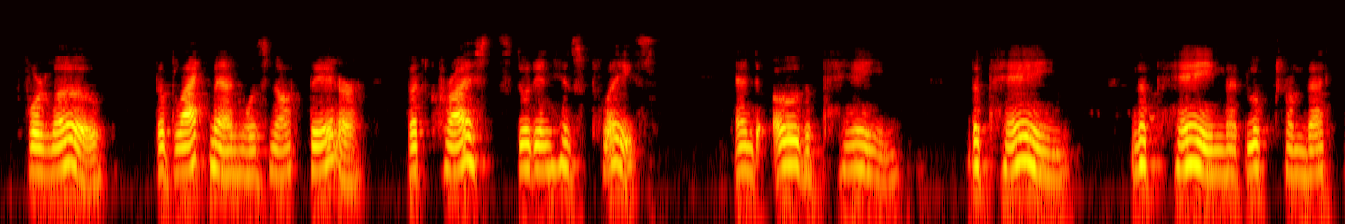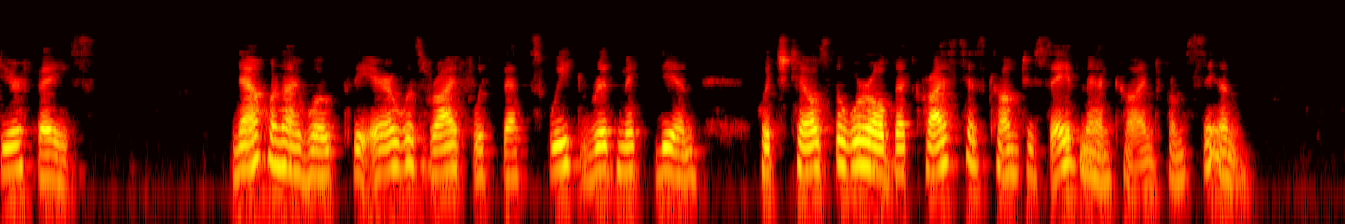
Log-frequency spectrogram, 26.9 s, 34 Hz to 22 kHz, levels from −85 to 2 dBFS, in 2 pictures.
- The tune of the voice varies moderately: Yes, average, 3.4 semitones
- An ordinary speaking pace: No, slow, 120 wpm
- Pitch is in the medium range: Yes, medium, 160 Hz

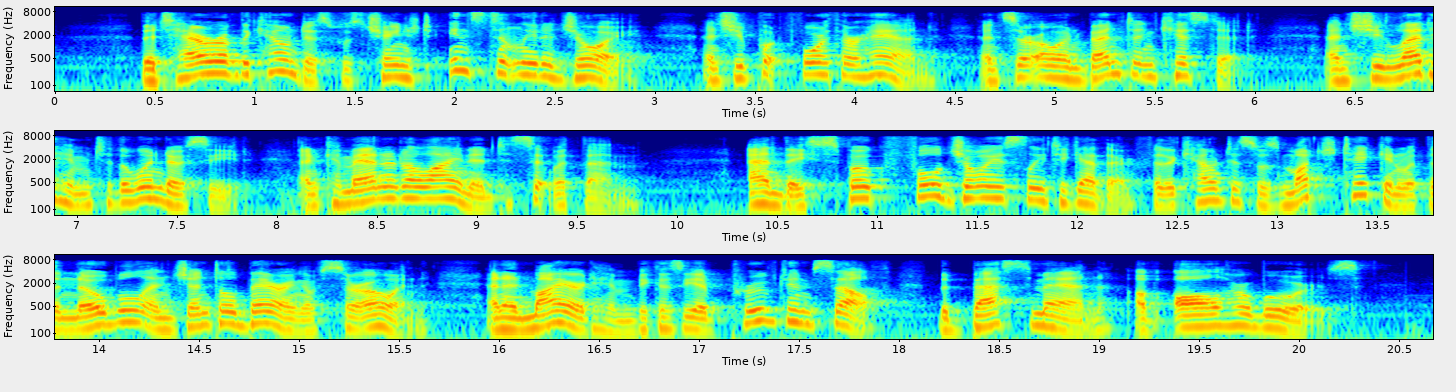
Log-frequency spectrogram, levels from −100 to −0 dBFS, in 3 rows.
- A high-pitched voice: No, medium, 160 Hz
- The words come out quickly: Yes, fast, 215 wpm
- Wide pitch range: Yes, wide, 6.7 semitones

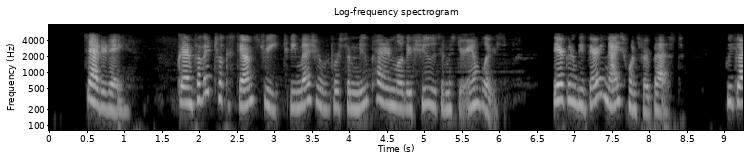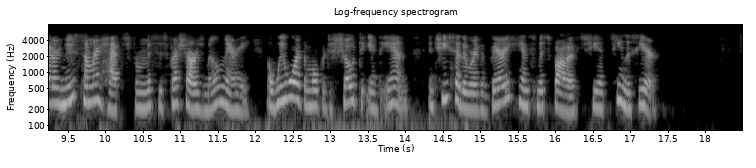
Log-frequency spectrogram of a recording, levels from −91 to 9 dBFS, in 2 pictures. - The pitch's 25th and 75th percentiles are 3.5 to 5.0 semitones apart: Yes, average, 4.4 semitones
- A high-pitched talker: Yes, high, 240 Hz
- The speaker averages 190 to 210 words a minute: Yes, average, 200 wpm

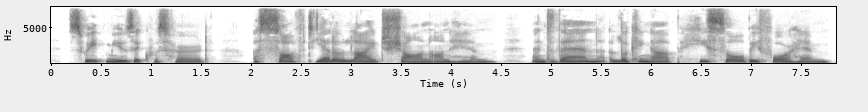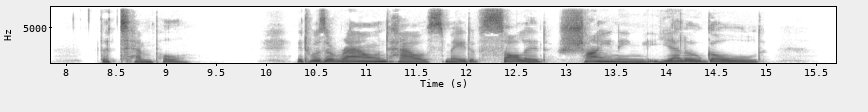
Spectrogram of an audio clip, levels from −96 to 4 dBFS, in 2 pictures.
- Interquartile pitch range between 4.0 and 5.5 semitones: No, narrow, 2.6 semitones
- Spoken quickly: No, slow, 135 wpm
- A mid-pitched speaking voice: Yes, medium, 175 Hz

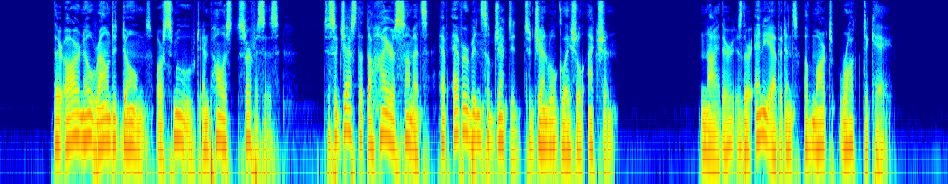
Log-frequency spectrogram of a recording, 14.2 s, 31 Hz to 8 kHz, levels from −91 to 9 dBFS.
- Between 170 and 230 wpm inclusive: No, average, 145 wpm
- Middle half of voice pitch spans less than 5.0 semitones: No, wide, 5.5 semitones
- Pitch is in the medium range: No, low, 100 Hz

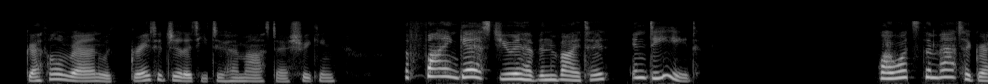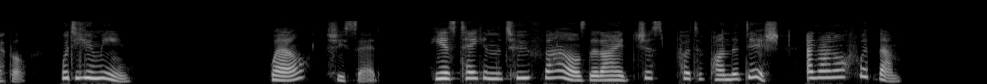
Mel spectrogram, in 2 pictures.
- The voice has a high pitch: Yes, high, 240 Hz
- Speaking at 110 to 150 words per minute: Yes, average, 145 wpm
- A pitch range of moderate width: No, wide, 8.4 semitones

